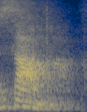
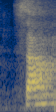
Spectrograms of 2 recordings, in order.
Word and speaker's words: Psalm: So 150 chapters in Book of Psalm. Psalm is silent P.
